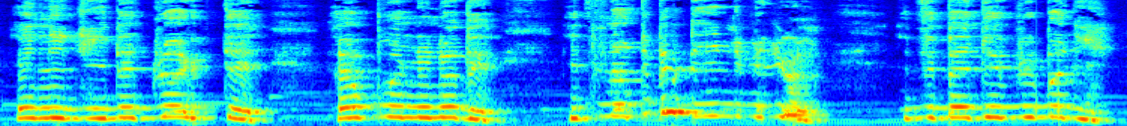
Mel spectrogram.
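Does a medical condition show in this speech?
Yes: cerebral palsy; from birth.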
